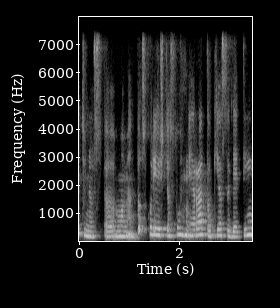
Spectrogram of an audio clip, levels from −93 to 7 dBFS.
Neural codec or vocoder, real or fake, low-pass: none; real; 7.2 kHz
